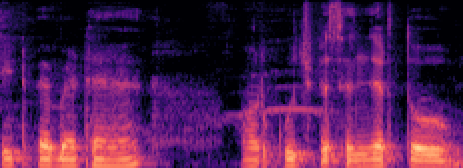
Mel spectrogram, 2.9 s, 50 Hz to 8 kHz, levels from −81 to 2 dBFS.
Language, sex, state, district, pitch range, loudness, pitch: Hindi, male, Chhattisgarh, Kabirdham, 105-110 Hz, -18 LUFS, 110 Hz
